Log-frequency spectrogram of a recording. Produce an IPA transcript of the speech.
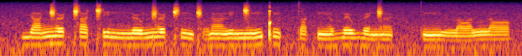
jaŋ͡ǁœǁaǁi nːœʊ̯ŋ͡ǁœǁĩɡ͡ǁœ ɾãli ŋ͡ǁĩǃĩtːɑ kĩə̯vɛʊ̯vɛŋ͡ǁœ̃ə̯ tːĩ lːɑlːɑ

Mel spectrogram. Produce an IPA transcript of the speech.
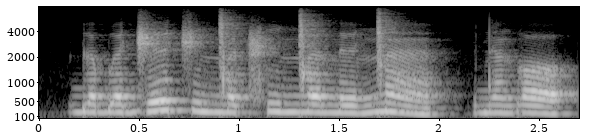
ɡɛbɛd͡ʒe t͡ʃiŋ͡ǀeʈ͡ʂʰi ŋ͡ǀɛn̪e ŋ͡ǀɛ̃ | dɛ̃ɡʌ

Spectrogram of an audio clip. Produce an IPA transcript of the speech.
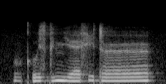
o̤kʷʼizɡɛ̤ nʲɛːxi dœː

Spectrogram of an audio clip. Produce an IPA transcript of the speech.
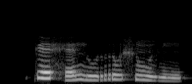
kɛ˦hɛ˨˦nu˨ ru˦ʃũ˦˨zĩ˨

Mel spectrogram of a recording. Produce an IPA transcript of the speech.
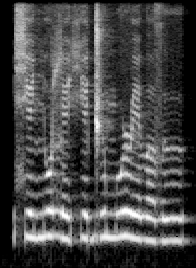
ɕe˨ ɲo˦ɮe˨çe˦ d͡ʒɯ˦˨ mu˦ ɹe˦ðɤ˨ zɯ˦

